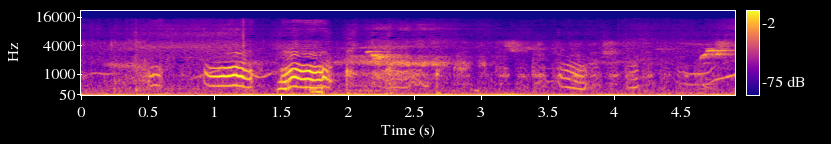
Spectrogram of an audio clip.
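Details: Newborn golden retriever puppies, part of a litter of eight, whine while being handled: short quavering squeals in clusters, with low thumps and rustling of handling underneath.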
